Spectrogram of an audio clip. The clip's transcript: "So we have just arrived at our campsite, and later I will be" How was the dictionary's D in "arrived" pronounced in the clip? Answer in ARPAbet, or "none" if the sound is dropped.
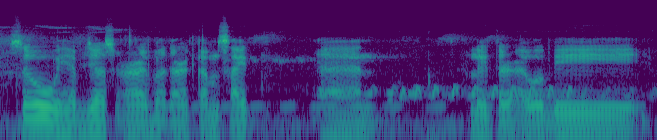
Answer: none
